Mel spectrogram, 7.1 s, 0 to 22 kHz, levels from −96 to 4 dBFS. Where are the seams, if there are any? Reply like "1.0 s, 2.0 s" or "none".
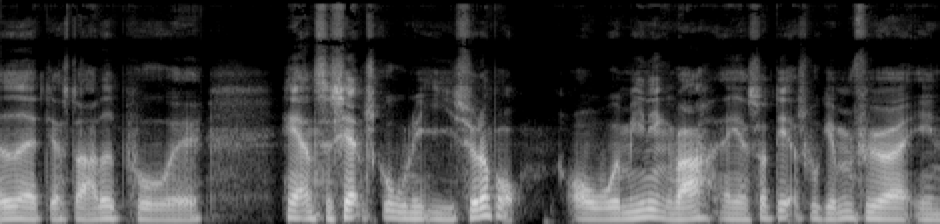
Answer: none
